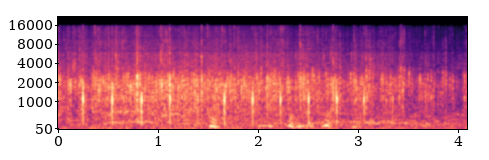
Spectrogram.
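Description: Audience applauding, a dense patter of many hands clapping that tapers off near the end.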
